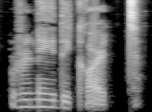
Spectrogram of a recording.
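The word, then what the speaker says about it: René Descartes: or cartesian plane is rene de carte pero it is spelled as rene descartes that is rene descartes kasi french mathematician so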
